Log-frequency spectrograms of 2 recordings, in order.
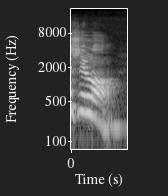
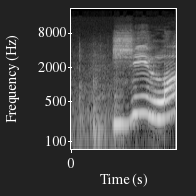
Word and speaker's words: jiló: lá acento agudo palavrinha jiló jiló muito bem e você que disse que a sílaba tônica é um ó agora me diga você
